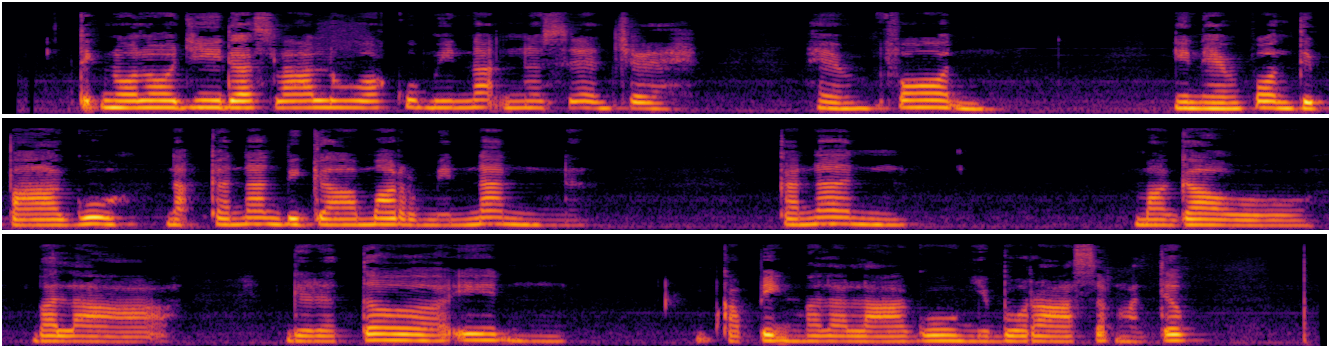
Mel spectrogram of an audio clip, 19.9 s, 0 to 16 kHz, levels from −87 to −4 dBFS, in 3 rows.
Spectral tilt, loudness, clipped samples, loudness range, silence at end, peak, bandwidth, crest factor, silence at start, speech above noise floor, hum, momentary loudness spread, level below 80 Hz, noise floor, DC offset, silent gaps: -6.5 dB/octave; -23 LUFS; under 0.1%; 5 LU; 0.65 s; -4 dBFS; 11.5 kHz; 18 dB; 0.4 s; 37 dB; none; 13 LU; -68 dBFS; -60 dBFS; under 0.1%; none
